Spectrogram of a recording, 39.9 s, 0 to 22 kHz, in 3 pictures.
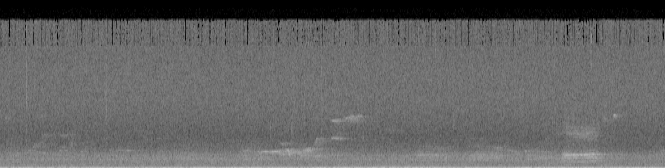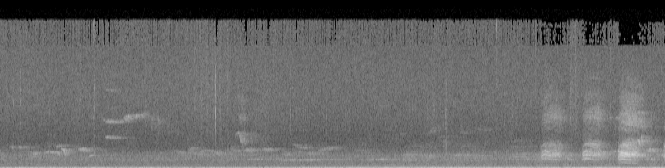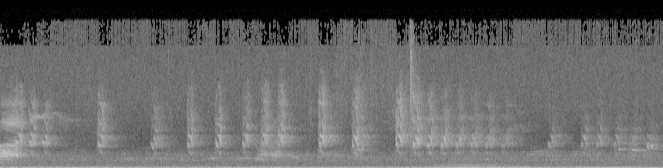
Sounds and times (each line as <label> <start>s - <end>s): city drone 0.0s - 39.8s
